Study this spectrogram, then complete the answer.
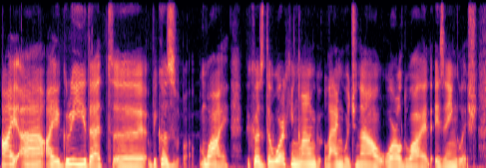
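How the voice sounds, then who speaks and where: The speaker uses a Latvian accent at a fairly slow pace. Loudness stays very even and intonation fairly even. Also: woman, medium pitch for a woman. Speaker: translator. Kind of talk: casual chat. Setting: studio.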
